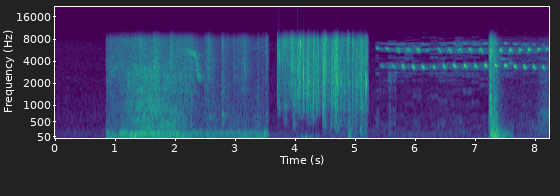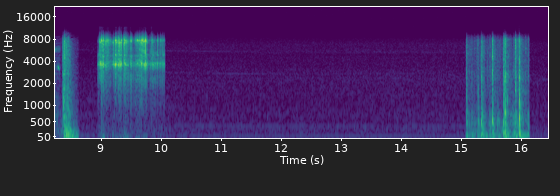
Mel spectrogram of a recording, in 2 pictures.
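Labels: First, at 0.84 seconds, you can hear a sliding door. Then at 3.67 seconds, crackling is audible. Next, at 5.33 seconds, chirping can be heard. Over it, at 7.22 seconds, a car can be heard. Afterwards, at 8.93 seconds, there is rattling. Finally, at 15.07 seconds, the sound of a computer keyboard is audible.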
